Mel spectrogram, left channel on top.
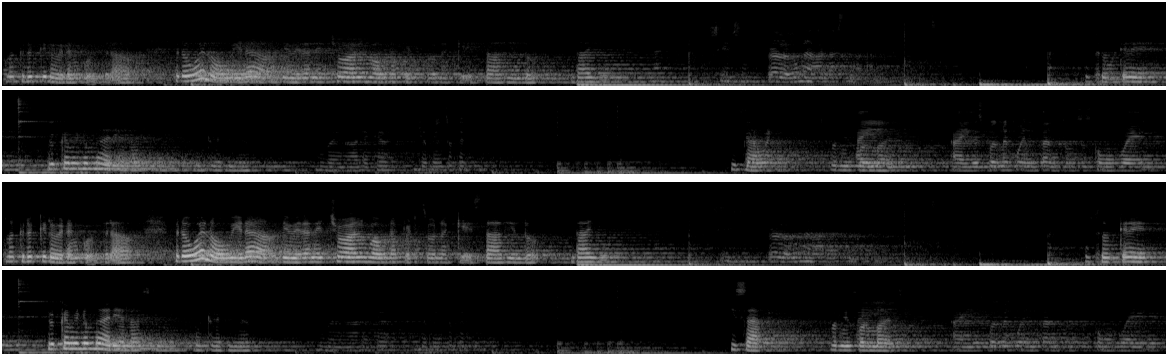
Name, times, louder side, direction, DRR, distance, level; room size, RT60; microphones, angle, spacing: voice 1, 0.0-5.4 5.7-6.1 11.0-11.5 12.1-14.1 19.1-19.2 19.9-20.6, right 4 dB, 50° right, 9 dB, 0.3 m, -30 dB
sound 1, 1.3-2.2 2.8-2.9 3.8-3.9 5.7-11.5 11.8-12.8 13.9-14.0 14.6-15.0 15.4-16.2 16.5-18.9, equal, 15° left, 0.4 m, -44 dB
voice 2, 7.1-8.9 10.9-11.2 14.8-16.3 19.1-19.4 20.2-20.7 21.1-23.1, left 3 dB, 85° left, 4 dB, 0.7 m, -44 dB
7.0 x 6.6 x 5.9 m, 2.9 s
head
